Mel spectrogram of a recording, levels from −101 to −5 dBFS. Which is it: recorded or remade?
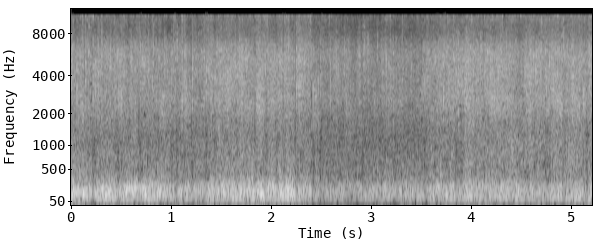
recorded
